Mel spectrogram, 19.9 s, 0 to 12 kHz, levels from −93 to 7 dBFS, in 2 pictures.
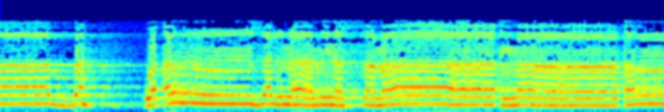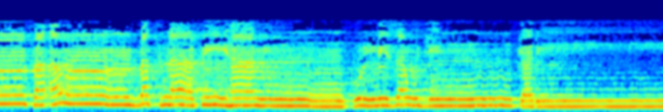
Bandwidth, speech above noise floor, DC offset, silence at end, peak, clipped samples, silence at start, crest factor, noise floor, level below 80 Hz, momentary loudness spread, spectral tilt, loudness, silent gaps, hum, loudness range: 6.4 kHz; 22 dB; under 0.1%; 0 s; -4 dBFS; under 0.1%; 0 s; 12 dB; -37 dBFS; -60 dBFS; 5 LU; -7 dB/octave; -17 LUFS; none; none; 2 LU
